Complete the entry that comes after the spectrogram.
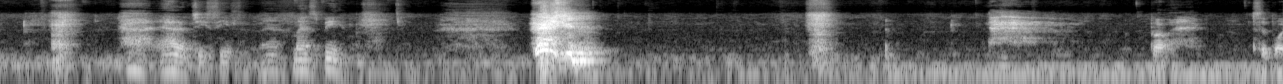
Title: Bathroom Sneeze With Snot #sneeze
